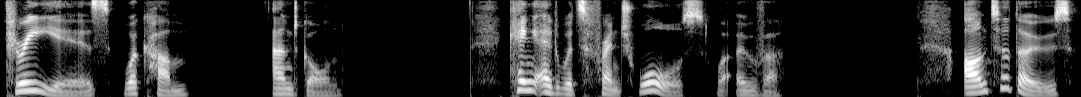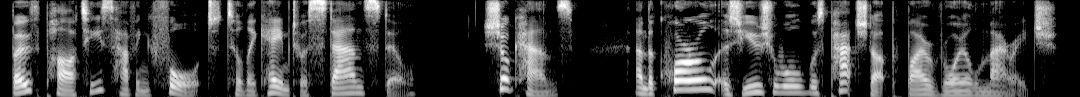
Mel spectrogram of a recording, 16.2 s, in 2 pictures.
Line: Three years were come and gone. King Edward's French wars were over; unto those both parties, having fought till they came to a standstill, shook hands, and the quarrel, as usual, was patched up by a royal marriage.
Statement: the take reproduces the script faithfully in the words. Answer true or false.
true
